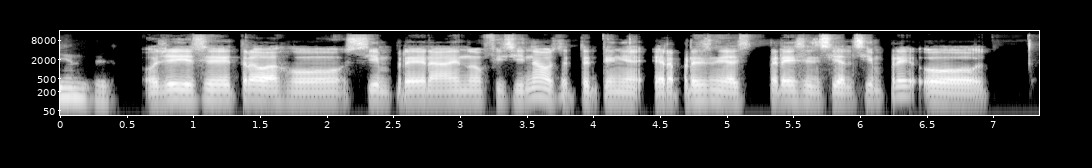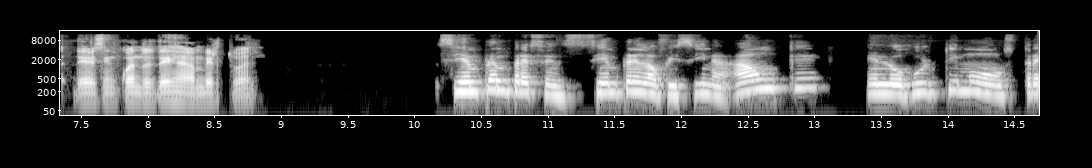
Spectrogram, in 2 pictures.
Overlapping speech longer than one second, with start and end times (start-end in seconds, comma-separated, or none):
none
